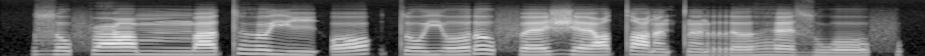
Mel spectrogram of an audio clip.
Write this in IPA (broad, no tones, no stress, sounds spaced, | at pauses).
z o f ʕ ɑ mː a t ɦ ɵ j i ʔ ɔ | t o j ɤ ɾ ɤ f ɛ ʒ ɛ j tˤ ɛ ɾ ə̃ t ə̃ r ə ɦ ɛ z w o f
